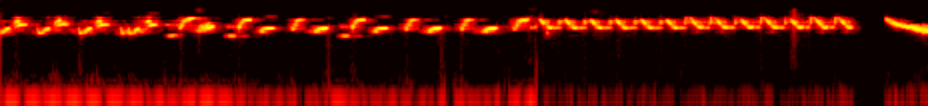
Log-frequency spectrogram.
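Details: Spanish European goldfinch song used to tutor young birds: rapid tinkling twitter of varied high chirps that shifts into a fast, even rattling trill, then ends with a sharp downslurred note; clean recording with no background noise.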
